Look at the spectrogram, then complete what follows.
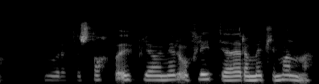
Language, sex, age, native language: Icelandic, female, 40-49, Icelandic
